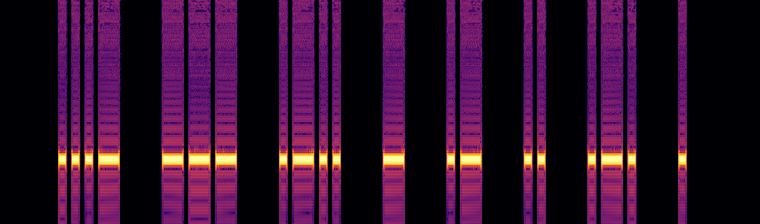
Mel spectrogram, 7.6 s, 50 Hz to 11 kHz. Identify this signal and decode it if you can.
Morse code, heard as a keyed tone, about 18 wpm, spaced as for 12 wpm, 1000 Hz. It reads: VOLTAIRE
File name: qotdfiles / 12wpm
